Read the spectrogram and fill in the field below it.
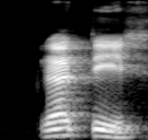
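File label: "gratis", Malay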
